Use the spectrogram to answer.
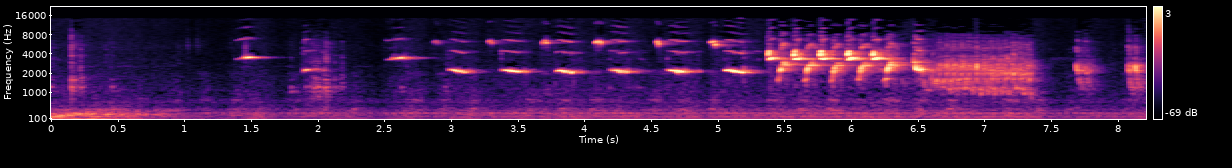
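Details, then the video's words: Over a low background hum, an Orpheus breed canary numbered 24 in 2014 gives scattered single notes, then a regular series of clear repeated notes, a fast rattling trill and a buzzy burst. "canary orpheus"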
